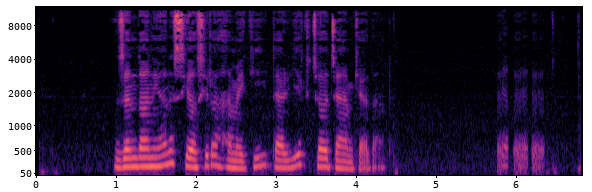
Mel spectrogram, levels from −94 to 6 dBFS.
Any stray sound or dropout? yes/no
yes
